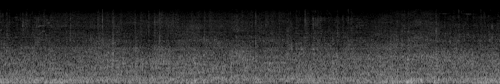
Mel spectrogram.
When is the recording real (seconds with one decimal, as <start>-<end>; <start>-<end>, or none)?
0.0-0.5; 2.9-3.5; 4.4-5.0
